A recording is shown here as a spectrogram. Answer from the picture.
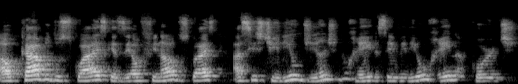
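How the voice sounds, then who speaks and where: A man's high voice moves with ordinary pitch variation. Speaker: Bible study teacher. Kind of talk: Bible study class. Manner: fast; conversational.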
